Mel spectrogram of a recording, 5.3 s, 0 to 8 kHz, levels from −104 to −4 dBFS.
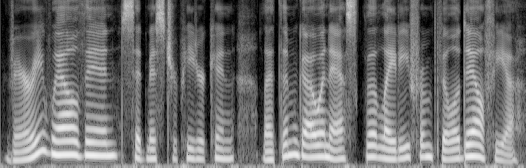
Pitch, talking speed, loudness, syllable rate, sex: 190 Hz, 170 wpm, -17 LUFS, 4.5 syllables/s, female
